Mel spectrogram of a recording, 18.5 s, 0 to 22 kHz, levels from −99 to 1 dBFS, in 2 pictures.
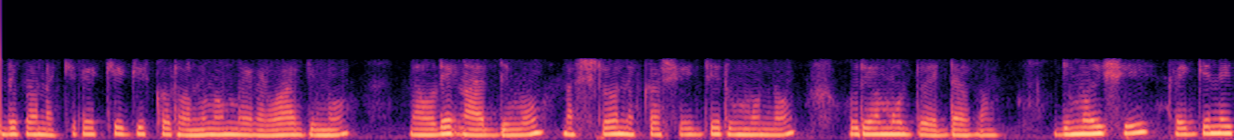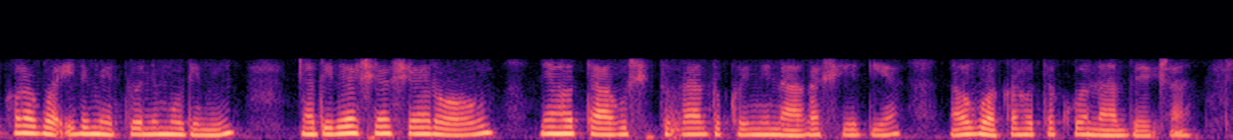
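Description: Speech carried throughout by the G.729 codec, with plainly audible damage. The band stops at 4 kHz, leaving an empty spectrogram above that line, and the voice sounds rough and slightly synthetic, as expected from a stream of about 8 kbit/s rebuilt from filter, pitch and pulse parameters. There is VoIP packet loss concealed by the speech codec just after "wa ndimũ na ũrĩ" at 3.37–3.48 s (about 40 ms lost), and at 14.26–14.37 s and 17.87–17.97 s (about 60 ms each). In each gap the decoder repeats its last pitch and filter, stretching the sound into a buzzy tone or coloured noise that fades, shown by a shrinking waveform envelope, before the speech recovers.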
